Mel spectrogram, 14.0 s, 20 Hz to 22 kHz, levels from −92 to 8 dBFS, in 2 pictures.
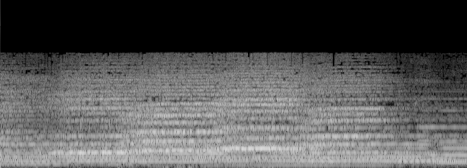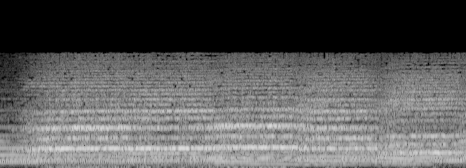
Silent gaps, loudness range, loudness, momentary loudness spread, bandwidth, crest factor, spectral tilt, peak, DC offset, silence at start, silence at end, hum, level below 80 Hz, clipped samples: none; 5 LU; -12 LUFS; 10 LU; 6.4 kHz; 10 dB; -6 dB/octave; -2 dBFS; under 0.1%; 0 s; 0 s; none; -44 dBFS; under 0.1%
